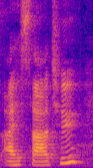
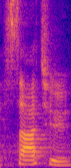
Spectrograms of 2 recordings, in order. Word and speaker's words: Aisatu: So my name is pronounced Aisatu, and they were saying Satu, Satu, Satu.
